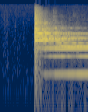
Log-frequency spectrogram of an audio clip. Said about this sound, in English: The bell tolls for them.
